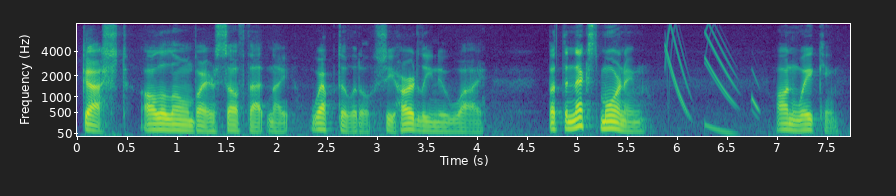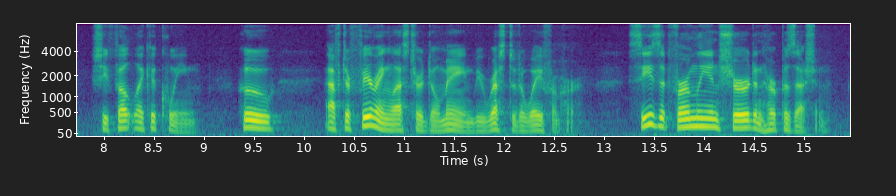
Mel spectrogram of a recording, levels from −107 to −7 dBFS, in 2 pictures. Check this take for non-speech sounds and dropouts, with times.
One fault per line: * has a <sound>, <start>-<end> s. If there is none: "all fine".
* has a chirp, 5.9-6.8 s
